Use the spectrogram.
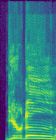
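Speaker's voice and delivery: high, loud hollered catchphrase; Rusty's catchphrase. Retold or imitated. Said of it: "And he was talking like that".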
